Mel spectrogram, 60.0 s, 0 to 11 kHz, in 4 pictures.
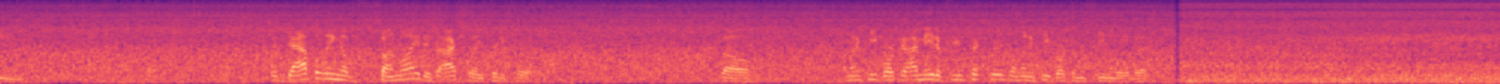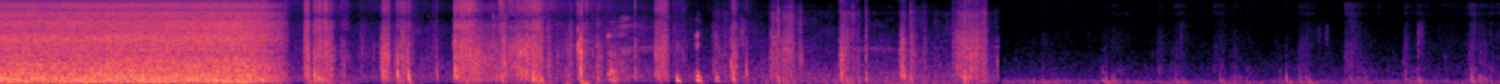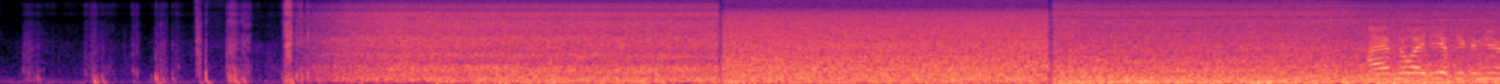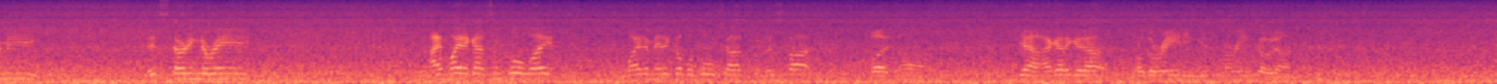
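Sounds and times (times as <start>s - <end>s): waterfall rushing: 0.0s - 17.9s, 33.0s - 59.9s
soft footsteps: 17.9s - 33.1s.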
